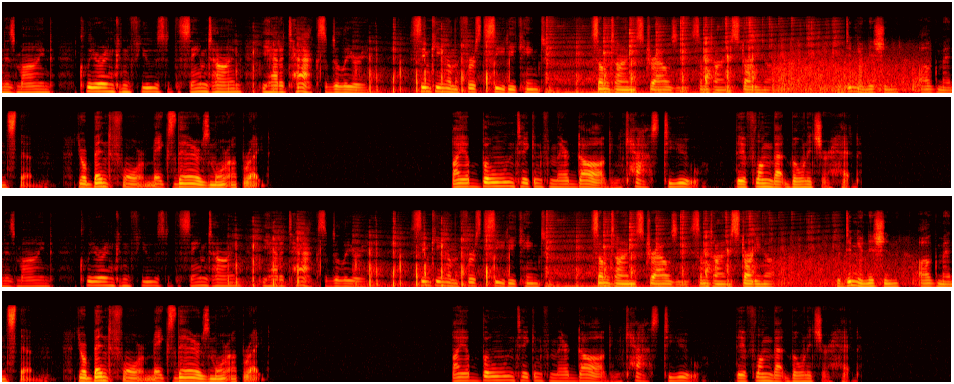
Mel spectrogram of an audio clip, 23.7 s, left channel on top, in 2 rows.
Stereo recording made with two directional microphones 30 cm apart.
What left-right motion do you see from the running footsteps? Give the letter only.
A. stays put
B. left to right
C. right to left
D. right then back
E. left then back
C.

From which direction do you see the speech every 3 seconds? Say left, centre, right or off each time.
left, left, centre, right, centre, left, left, left.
